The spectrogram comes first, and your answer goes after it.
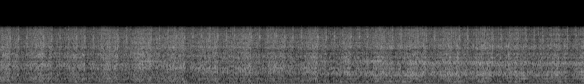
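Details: Ford Focus engine at idle with a light, regular tick about three times a second over a steady idle. Ticking noise; owner suspects the water pump or a worn bearing, not confirmed.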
